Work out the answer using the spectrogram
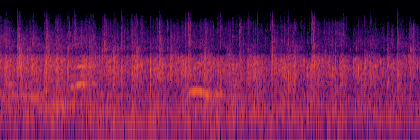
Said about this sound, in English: Oh, somebody clap your hands and just shout a little bit now.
